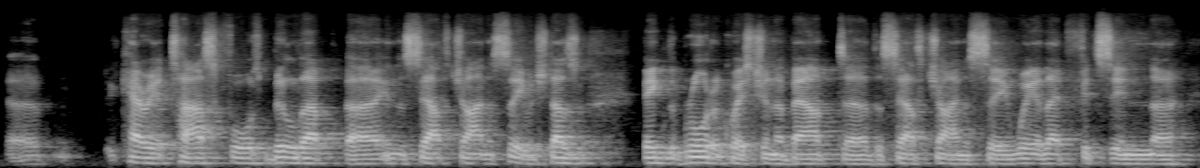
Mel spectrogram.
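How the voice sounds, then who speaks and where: A man's voice: lowish voice, reverberant. A man moderating a webinar, reading out audience questions hesitantly with many filler sounds.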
